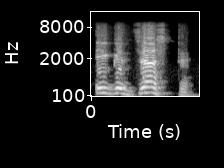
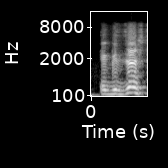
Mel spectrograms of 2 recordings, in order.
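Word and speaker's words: exhaust: क्या लिखा गया है एजेस्ट एजेस्ट मींस निकास यहां पर भी देखिए एच क्या है साइलेंट है तो ध्यान रखिएगा कुछ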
